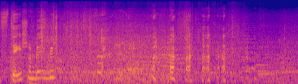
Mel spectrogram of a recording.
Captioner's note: laughs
